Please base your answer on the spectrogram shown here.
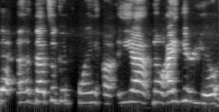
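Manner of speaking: nervous, slow, halting stutter, tripping over words. Imitating a scared houseguest stammering a reply: imitating someone stuttering nervously. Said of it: "Stuttering just like Nicole".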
